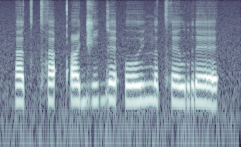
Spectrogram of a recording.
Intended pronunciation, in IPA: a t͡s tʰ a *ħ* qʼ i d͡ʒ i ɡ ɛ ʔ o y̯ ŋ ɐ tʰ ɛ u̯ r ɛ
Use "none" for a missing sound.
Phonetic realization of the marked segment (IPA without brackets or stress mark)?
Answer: ʔ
